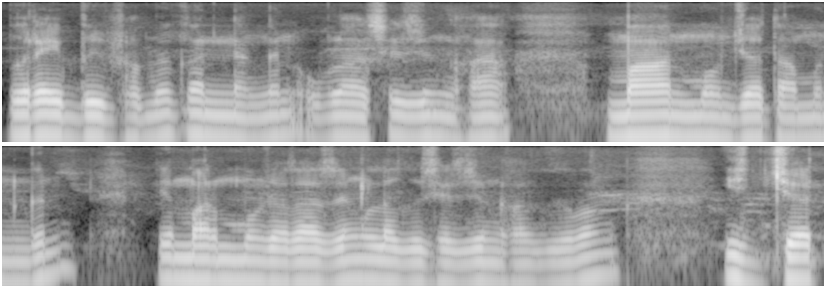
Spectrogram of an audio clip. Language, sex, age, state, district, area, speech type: Bodo, male, 45-60, Assam, Udalguri, rural, spontaneous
